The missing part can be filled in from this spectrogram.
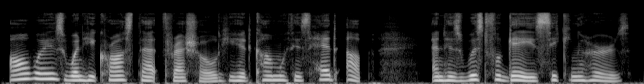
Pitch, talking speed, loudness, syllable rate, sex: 190 Hz, 175 wpm, -18 LUFS, 4.4 syllables/s, female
